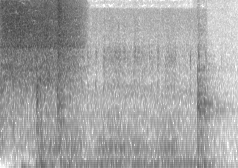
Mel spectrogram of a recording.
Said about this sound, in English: Get that door open.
